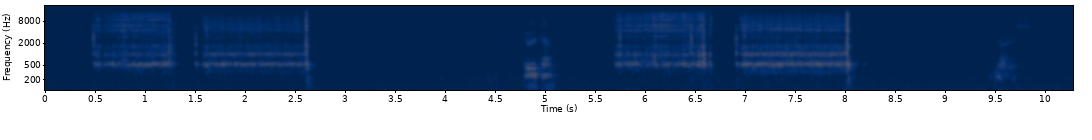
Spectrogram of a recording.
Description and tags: rotary phone dial
a rotary phone being dialed.
old-phone, foley, dial, phone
